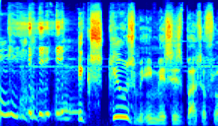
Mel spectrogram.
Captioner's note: both giggling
